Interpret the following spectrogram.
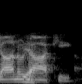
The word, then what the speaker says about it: Anunnaki: He's obsessed with them kind of a little bit, and he's asked about the excuse me if I pronounce this incorrectly, the Anunnaki. Is that right? The Anunnaki.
